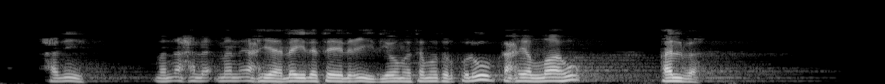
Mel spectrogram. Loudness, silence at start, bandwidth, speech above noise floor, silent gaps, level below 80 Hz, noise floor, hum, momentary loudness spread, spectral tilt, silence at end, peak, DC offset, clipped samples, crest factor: -18 LUFS; 0.45 s; 5.4 kHz; 45 dB; none; -62 dBFS; -62 dBFS; none; 12 LU; -12.5 dB/octave; 1.55 s; 0 dBFS; under 0.1%; under 0.1%; 18 dB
